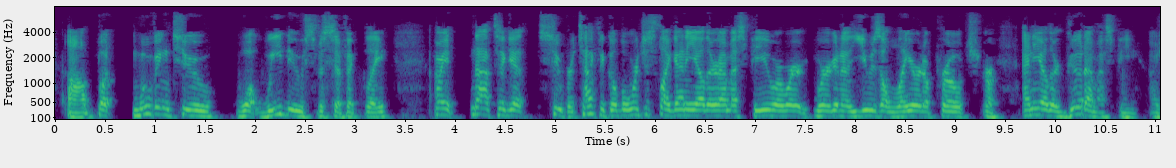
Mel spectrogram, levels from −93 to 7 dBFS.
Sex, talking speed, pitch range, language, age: male, 200 wpm, 120-145 Hz, English, 40-59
